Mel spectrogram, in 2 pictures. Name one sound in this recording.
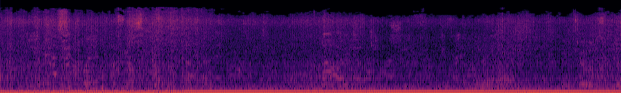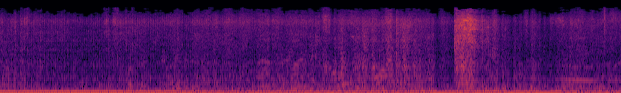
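A boat engine drones low and steady nearby.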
